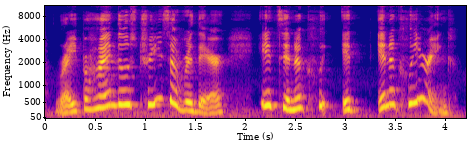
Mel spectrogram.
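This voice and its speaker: Using a squeaky, put-on character voice, a woman speaks at an extremely high pitch with very wide pitch swings and very even loudness. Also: moderate pace. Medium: read story. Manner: hesitant, stammering, fearful.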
